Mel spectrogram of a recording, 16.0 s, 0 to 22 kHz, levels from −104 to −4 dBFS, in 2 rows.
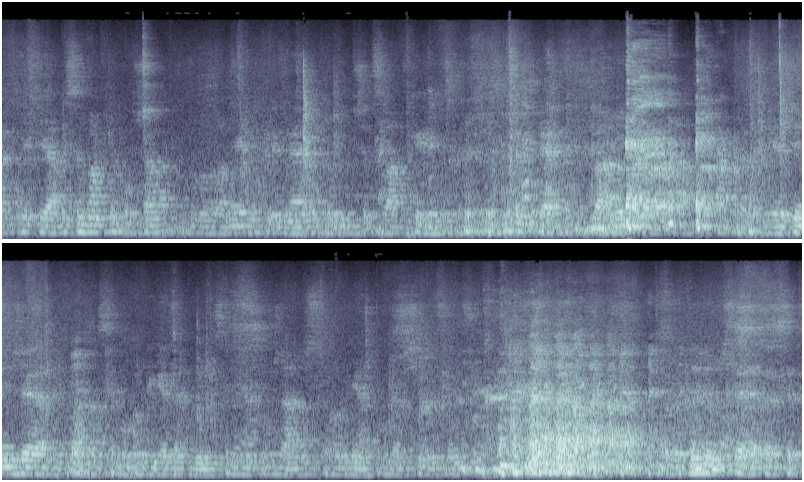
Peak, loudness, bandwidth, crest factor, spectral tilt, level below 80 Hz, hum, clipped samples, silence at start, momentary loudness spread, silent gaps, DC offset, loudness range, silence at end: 0 dBFS; -23 LUFS; 17.5 kHz; 22 dB; -5 dB/octave; -56 dBFS; none; under 0.1%; 0 s; 14 LU; none; under 0.1%; 11 LU; 0 s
